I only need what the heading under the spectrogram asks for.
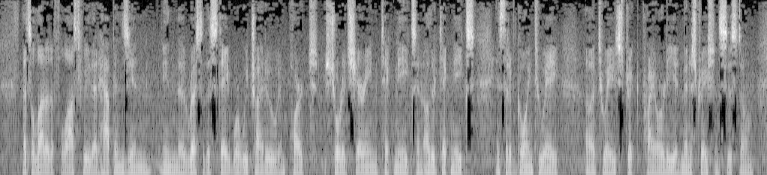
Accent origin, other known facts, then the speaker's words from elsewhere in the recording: Albuquerque, New Mexico, United States; Well, you know, I'm a native New Mexican. I was born in Albuquerque. I went to school here. I went to college in New Mexico. And, you know, it's my home state.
